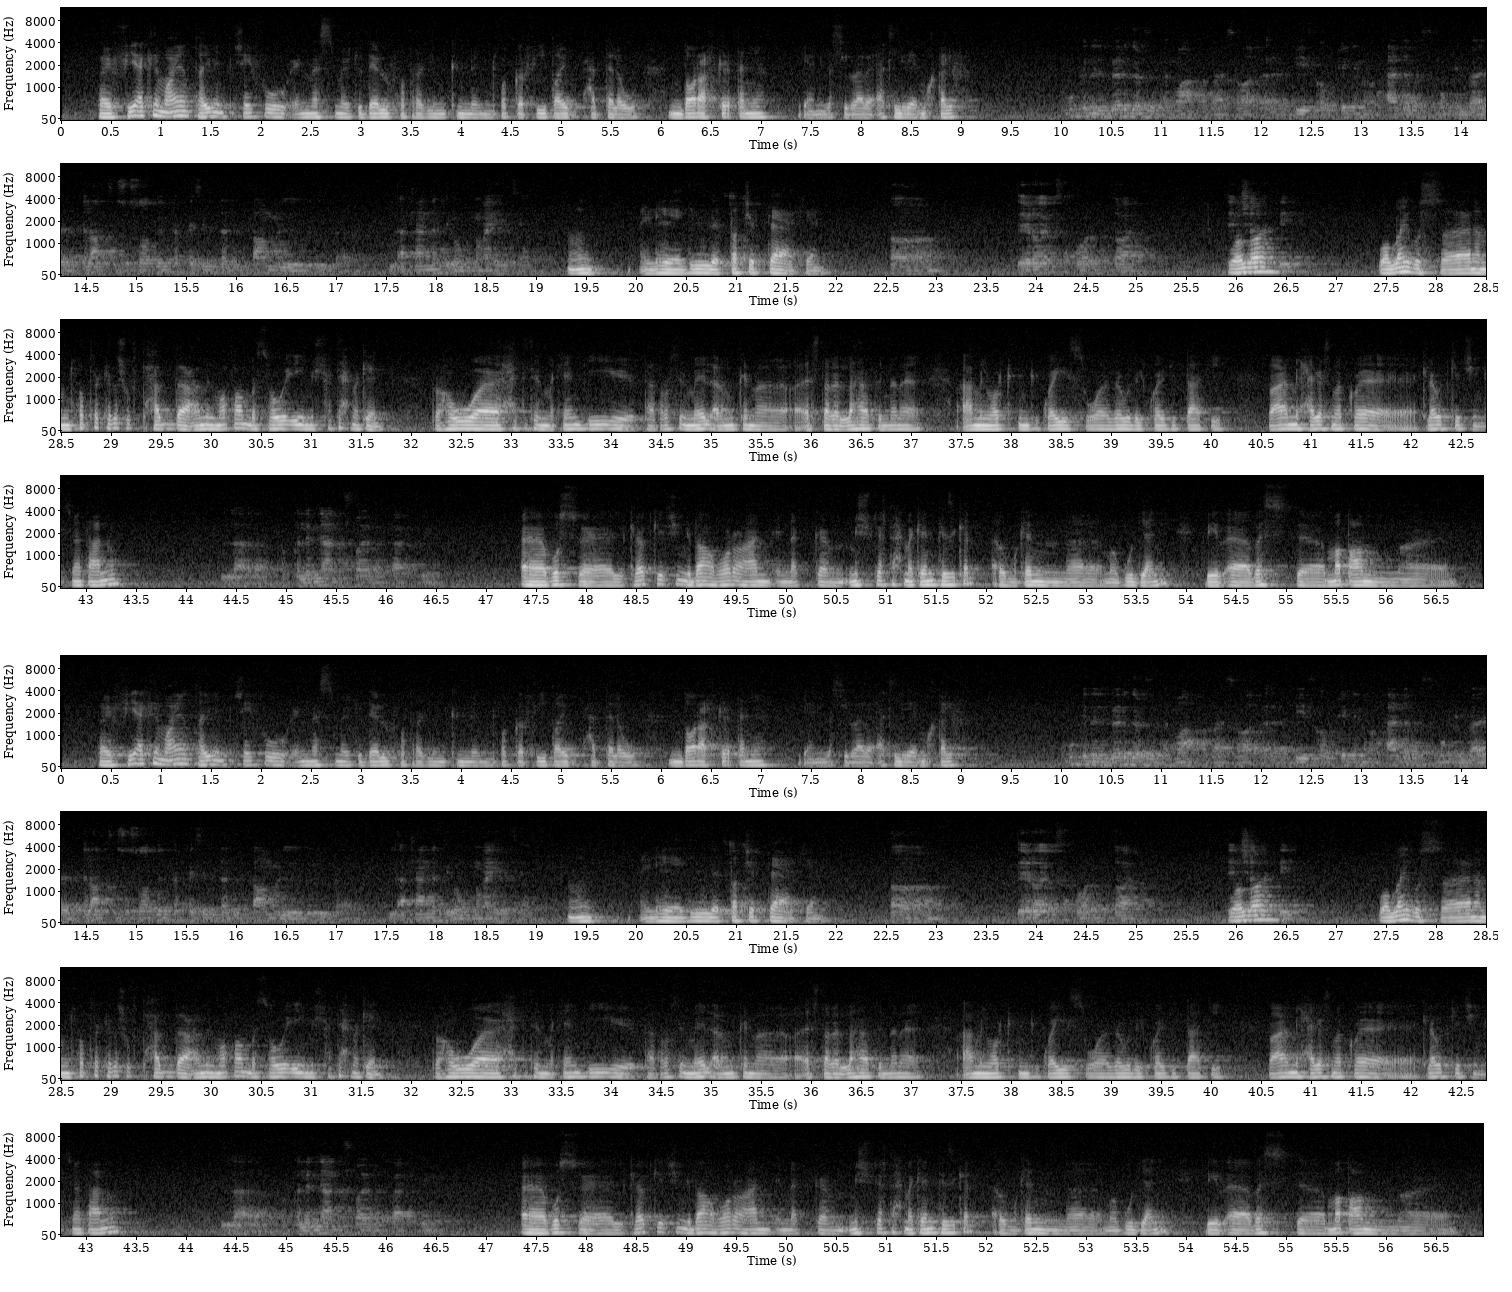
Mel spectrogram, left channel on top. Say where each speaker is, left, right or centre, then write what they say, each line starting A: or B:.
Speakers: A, on the left; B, on the left.
A: طيب في اكل معين طيب انت شايفه الناس مشدوده له الفتره دي ممكن نفكر فيه طيب حتى لو ندور على فكره تانية يعني بس يبقى
B: ممكن
A: اكل مختلف
B: وممكن البرجرز بانواعها بقى سواء آه، بيف او تشيكن او حاجه بس ممكن بقى تلعب في صوصات انت بحيث ان انت طعم ال- الاكل عندك يبقى مميز يعني
A: امم اللي هي دي
B: ولا انت
A: التاتش
B: ايه رايك
A: بتاعك يعني
B: اه آه. انت ايه رايك في حوار المطاعم
A: والله
B: ايه اللي شدك ليه
A: والله بص انا من فتره كده شفت حد عامل مطعم بس هو ايه مش فاتح مكان فهو حته المكان دي بتاعت راس المال انا ممكن استغلها في ان انا اعمل ماركتنج كويس وازود الكواليتي بتاعتي فاعمل حاجه اسمها كلاود كيتشنج سمعت عنه
B: لا لا طب كلمني عنه شويه لو انت عارف فيه
A: آه بص الكلاود كيتشنج ده عباره عن انك مش بتفتح مكان فيزيكال او مكان آه، موجود يعني بيبقى بس آه،
B: تمام
A: مطعم آه،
